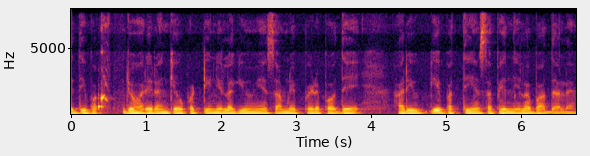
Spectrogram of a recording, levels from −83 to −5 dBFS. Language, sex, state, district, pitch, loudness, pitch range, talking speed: Hindi, male, Uttarakhand, Uttarkashi, 105 Hz, -15 LUFS, 105-110 Hz, 180 wpm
